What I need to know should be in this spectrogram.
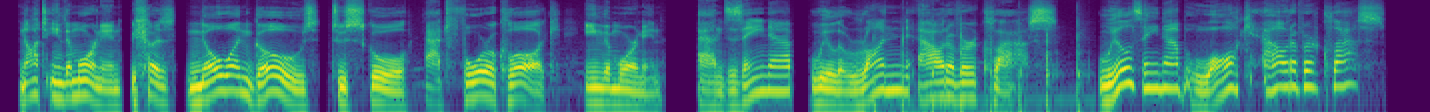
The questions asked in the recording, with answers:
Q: Will Zainab walk out of her class?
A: No. Zainab will run out of her class.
